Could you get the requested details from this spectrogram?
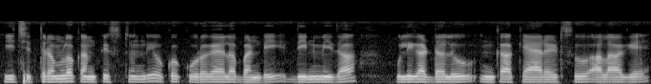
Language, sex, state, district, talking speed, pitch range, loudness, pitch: Telugu, male, Telangana, Mahabubabad, 100 wpm, 120-125 Hz, -18 LUFS, 120 Hz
